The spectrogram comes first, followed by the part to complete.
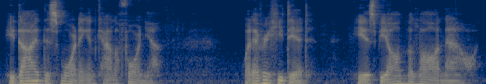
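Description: A grave young man breaks bad news and then argues hotly in a storybook reading, with a man putting him on. The voice stays very low, only lifting when he exclaims. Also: unhurried.

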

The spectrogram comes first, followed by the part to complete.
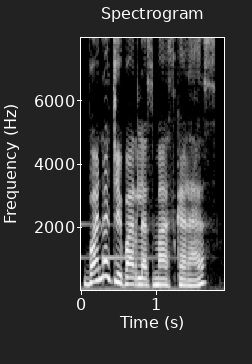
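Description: Sullen female cartoon clerk: medium pitch, bored, grumpy, deadpan. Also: a little slow, faint music behind. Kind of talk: dubbed cartoon acting.

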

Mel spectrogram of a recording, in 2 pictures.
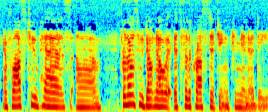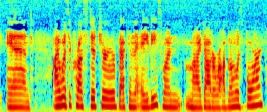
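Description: A woman's voice: on the low side, measured pace, dry recording, recorded from a distance. A woman of sixty with a Texas accent, chatting casually to a phone camera inside a car, rambling with many fillers. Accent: Texan. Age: 60s. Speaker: vlogger. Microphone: phone camera close up. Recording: dry, thin phone-like sound.

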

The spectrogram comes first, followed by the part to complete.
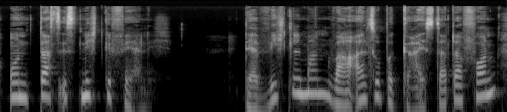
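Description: A woman reading a scripted fairy tale aloud as a storyteller, in an expressive, measured way. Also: lowish voice, no room sound, clean studio sound.

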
